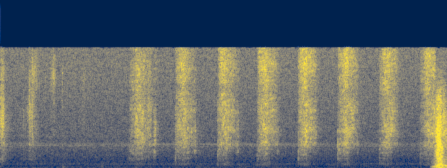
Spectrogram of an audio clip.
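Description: A handheld nail file rubbing back and forth over a long stiletto gel nail in quick, even strokes, about two and a half a second, starting about a second and a half in.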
